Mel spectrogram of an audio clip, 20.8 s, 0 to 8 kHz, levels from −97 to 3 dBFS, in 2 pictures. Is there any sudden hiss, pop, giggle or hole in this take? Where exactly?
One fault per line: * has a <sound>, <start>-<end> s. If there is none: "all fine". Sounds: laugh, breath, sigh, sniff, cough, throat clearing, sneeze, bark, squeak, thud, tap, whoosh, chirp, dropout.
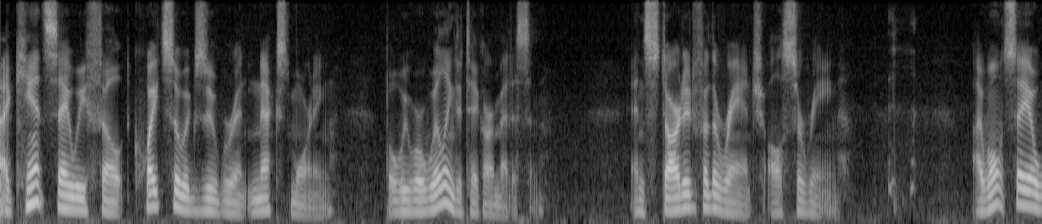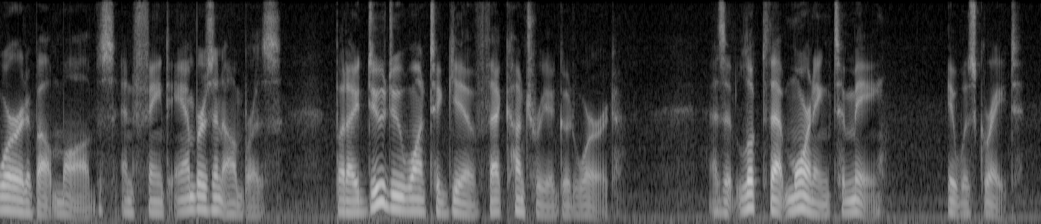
* has a cough, 8.9-9.2 s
